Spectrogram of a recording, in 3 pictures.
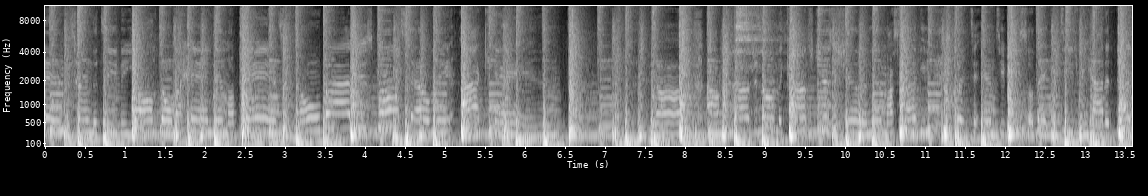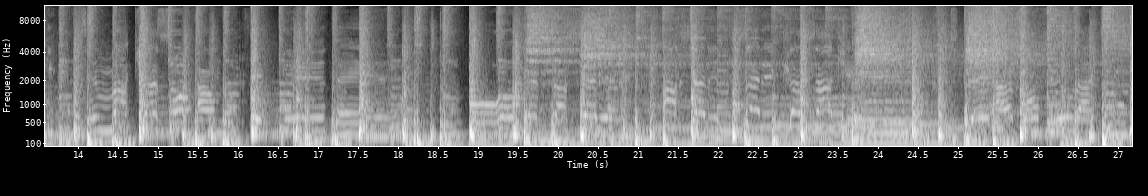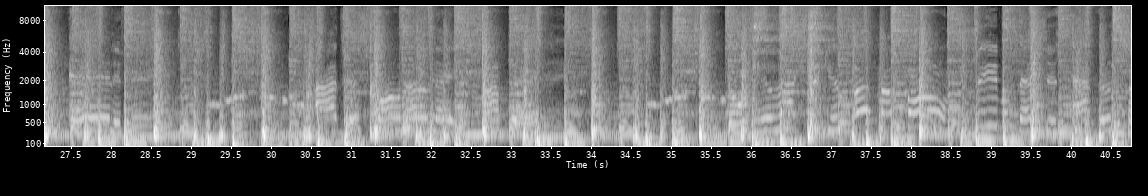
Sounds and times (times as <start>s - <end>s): Drum kit: 0.0s - 40.7s
Rimshot: 17.6s - 37.3s.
